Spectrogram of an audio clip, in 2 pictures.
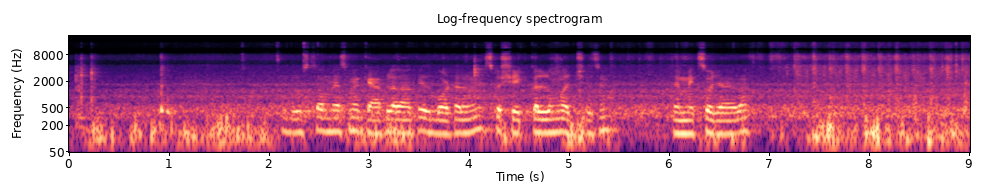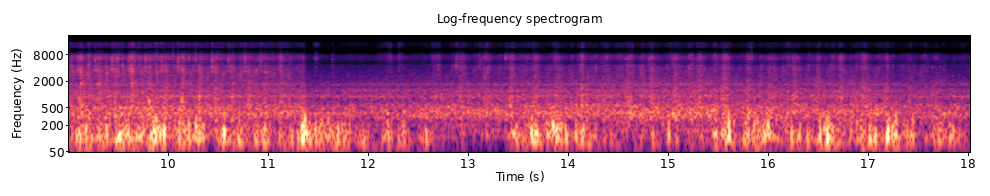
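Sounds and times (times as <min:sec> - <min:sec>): liquid sloshing in shaken bottle: 0:07.0 - 0:11.4, 0:12.6 - 0:18.0.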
